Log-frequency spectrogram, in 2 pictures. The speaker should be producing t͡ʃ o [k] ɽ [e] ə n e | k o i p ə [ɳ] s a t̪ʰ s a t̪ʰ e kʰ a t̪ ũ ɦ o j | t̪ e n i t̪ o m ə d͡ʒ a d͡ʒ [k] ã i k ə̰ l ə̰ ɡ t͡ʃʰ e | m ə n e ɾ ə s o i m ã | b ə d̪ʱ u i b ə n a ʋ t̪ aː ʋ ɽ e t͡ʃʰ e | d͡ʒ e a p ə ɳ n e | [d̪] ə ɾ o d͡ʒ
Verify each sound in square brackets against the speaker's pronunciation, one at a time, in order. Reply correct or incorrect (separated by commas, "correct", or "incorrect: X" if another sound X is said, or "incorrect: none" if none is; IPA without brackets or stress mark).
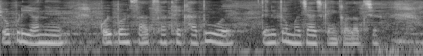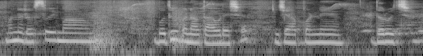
incorrect: p, incorrect: i, correct, correct, correct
